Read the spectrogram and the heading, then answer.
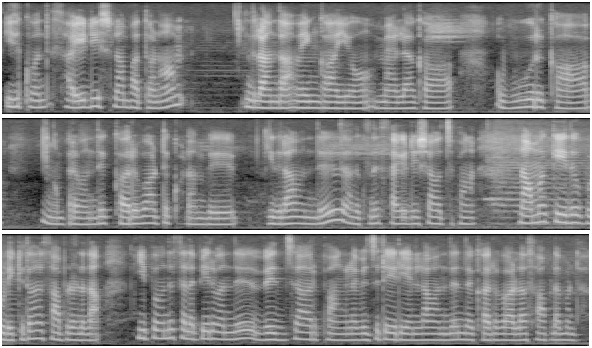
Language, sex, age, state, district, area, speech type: Tamil, female, 45-60, Tamil Nadu, Tiruvarur, rural, spontaneous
